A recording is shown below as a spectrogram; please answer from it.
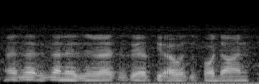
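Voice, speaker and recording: This gaming YouTuber's voice sits low, and he speaks at a moderate pace with a flat delivery. He rambles casually over his playthrough and reads the on-screen text in a half-mumble, captured in a dull, noisy home recording.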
